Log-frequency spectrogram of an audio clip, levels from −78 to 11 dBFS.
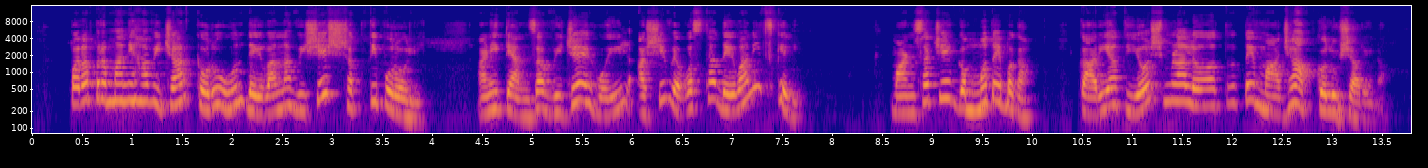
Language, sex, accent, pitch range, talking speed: Marathi, female, native, 195-285 Hz, 120 wpm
